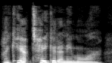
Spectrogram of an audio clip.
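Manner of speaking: usual speaking voice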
